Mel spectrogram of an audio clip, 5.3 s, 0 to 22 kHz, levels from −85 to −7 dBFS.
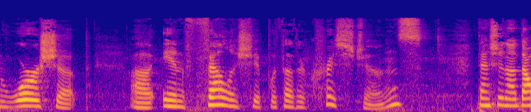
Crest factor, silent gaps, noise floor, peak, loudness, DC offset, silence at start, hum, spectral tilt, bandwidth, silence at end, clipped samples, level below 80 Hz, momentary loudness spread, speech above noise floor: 20 dB; none; -52 dBFS; -4 dBFS; -24 LUFS; under 0.1%; 0 s; none; -3.5 dB/octave; 11.5 kHz; 0 s; under 0.1%; -54 dBFS; 13 LU; 29 dB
